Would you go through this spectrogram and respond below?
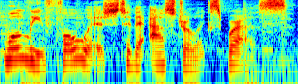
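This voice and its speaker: A woman's voice: medium pitch, expressive, unhurried, soft background music, close to an everyday voice. A woman playing a cocky, playful young hacker in a video game, nonchalant and teasing as she drawls. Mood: smug, confident. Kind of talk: scripted video game character acting.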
